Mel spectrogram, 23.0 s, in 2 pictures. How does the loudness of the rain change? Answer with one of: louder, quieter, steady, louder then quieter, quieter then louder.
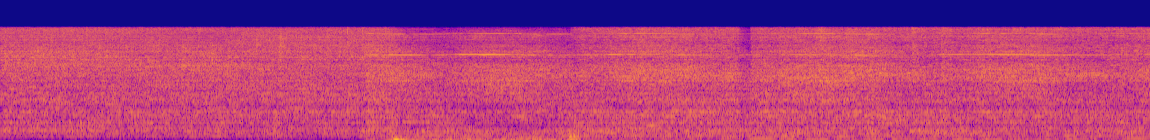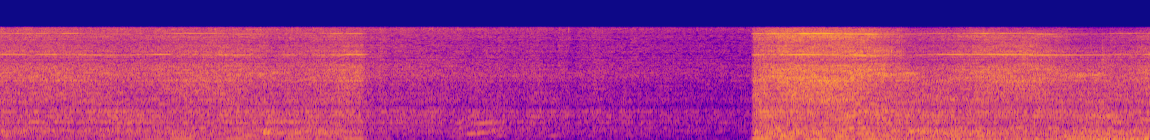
quieter.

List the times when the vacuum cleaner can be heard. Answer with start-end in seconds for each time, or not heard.
3.6-15.2, 19.0-22.9.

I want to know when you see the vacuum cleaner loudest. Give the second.
20 s.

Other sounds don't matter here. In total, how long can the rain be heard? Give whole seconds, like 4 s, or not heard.
23 s.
